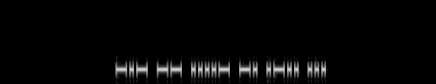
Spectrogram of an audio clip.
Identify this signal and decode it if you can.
Morse code, heard as a keyed tone, about 36 wpm, 700 Hz. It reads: KM4NLS
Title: USA Call Signs - 6 Characters - 3x Character Spacing - 35wpm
